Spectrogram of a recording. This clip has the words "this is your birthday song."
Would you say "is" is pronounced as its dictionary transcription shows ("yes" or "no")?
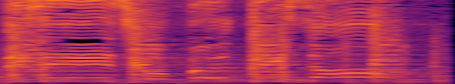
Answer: yes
